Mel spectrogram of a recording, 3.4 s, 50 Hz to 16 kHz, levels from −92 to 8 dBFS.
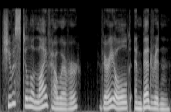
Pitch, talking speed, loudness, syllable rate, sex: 205 Hz, 155 wpm, -17 LUFS, 5.4 syllables/s, female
